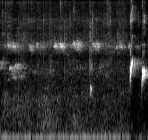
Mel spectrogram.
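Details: Caged red-whiskered bulbul, 'dok' style song: mostly quiet soft warbling, then at the very end three loud, ringing whistled notes in quick succession.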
